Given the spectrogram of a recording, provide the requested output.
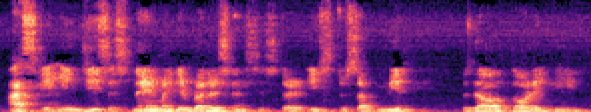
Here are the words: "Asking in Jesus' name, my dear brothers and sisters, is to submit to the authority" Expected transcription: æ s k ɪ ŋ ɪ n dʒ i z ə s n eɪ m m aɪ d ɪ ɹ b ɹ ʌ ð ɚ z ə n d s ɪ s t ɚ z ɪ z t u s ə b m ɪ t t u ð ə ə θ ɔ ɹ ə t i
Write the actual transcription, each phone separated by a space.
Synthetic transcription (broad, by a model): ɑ s k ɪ ŋ ɪ n dʒ i s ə s n eɪ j m aɪ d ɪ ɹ b ɹ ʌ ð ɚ s ə n d s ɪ s t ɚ ɪ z t u s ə b m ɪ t t u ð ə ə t ɔ ɹ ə t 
